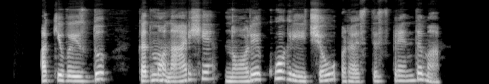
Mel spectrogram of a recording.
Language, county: Lithuanian, Klaipėda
